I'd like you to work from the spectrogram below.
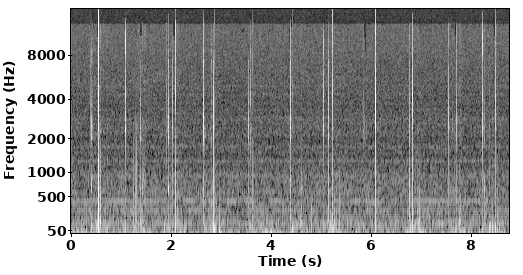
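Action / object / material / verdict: tap / small metal microphone capsules on a recorder / metal / none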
